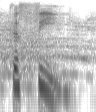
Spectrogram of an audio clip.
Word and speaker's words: xi: sebut dengan, ini nyebutnya KSI. Tulisannya XI, bacanya KSI.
